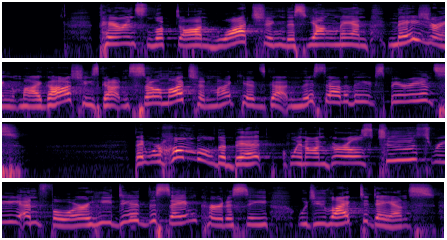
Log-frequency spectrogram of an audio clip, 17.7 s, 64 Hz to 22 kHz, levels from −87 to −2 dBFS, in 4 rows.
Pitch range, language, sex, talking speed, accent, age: 255-350 Hz, English, female, 150 wpm, American, 40-59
